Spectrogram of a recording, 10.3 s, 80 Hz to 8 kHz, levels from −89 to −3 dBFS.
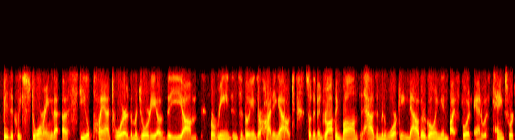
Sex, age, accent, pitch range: male, 40-59, American, 95-110 Hz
